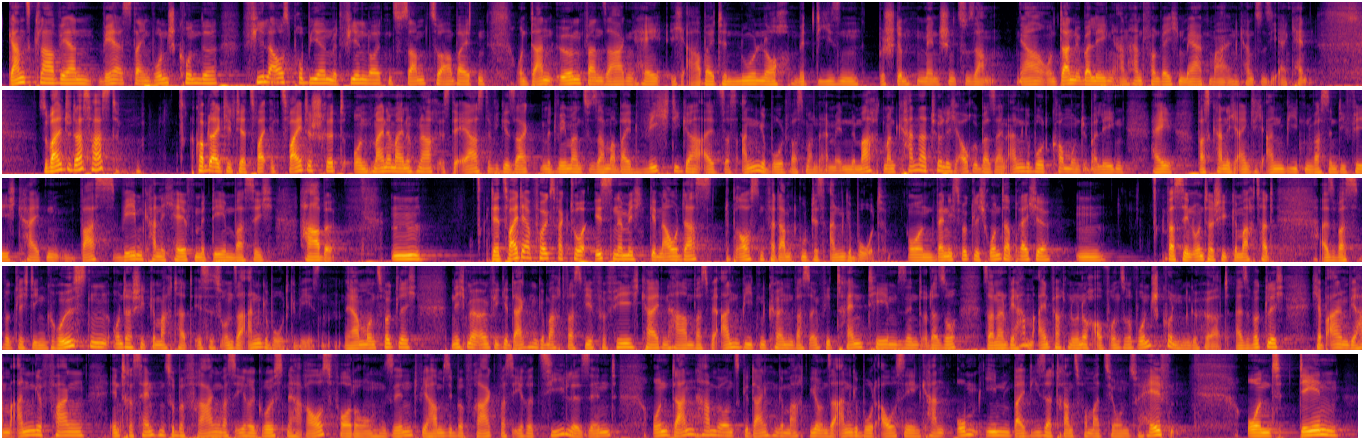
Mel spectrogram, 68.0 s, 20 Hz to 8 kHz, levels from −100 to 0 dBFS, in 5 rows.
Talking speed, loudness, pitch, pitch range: 190 wpm, -27 LUFS, 115 Hz, 105-130 Hz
